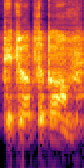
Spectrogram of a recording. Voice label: bomb down, radio; SAS

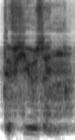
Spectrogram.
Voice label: defusing bomb, radio; SAS

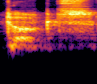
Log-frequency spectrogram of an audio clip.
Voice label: ducts, radio; SAS

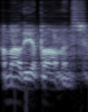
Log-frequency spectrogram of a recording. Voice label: apartments, radio; SAS

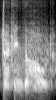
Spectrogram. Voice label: checking hall, radio; LEET

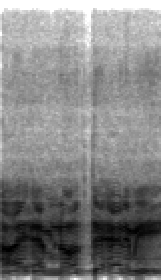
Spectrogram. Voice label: friendly fire, radio; SAS

